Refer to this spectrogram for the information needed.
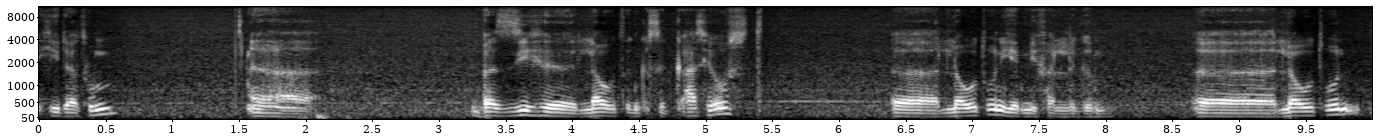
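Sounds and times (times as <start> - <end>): man speaking into microphones: 0.0 - 0.6, 1.5 - 2.2, 3.2 - 5.5, 6.4 - 10.0.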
